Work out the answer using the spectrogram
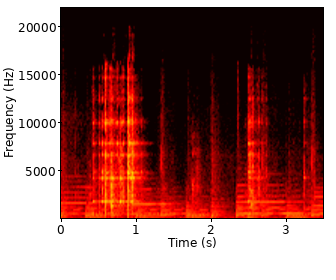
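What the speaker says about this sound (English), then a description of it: "On top of that, I'm going to add some ice." Ice cubes clatter into a cocktail glass over squeezed lime while a Rum Rickey is built, two bright bursts of clinking and knocking close up with quieter settling between them.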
